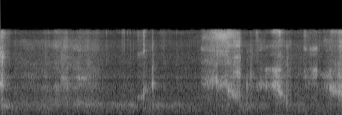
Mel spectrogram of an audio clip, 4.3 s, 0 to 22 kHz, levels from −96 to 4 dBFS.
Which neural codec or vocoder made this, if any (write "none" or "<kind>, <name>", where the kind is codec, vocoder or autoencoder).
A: codec, ZipCodec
